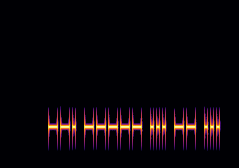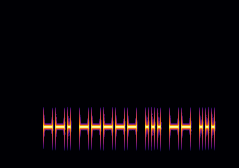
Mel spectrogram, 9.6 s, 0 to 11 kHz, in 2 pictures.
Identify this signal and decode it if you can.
Morse code, heard as a keyed tone, about 20 wpm, 700 Hz. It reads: G0SMS G0SMS
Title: DXCC-100 Call Signs - 5 Characters - Repeated 2x - 20wpm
